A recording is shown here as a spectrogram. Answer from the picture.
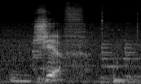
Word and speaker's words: GIF: all the memes is according to the creator of the file format pronounced jiff like like the popular peanut butter like the popular peanut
